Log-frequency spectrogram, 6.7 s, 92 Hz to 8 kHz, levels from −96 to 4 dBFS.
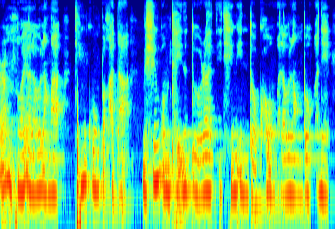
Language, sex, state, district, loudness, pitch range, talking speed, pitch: Mizo, female, Mizoram, Aizawl, -21 LUFS, 185-200 Hz, 170 wpm, 195 Hz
